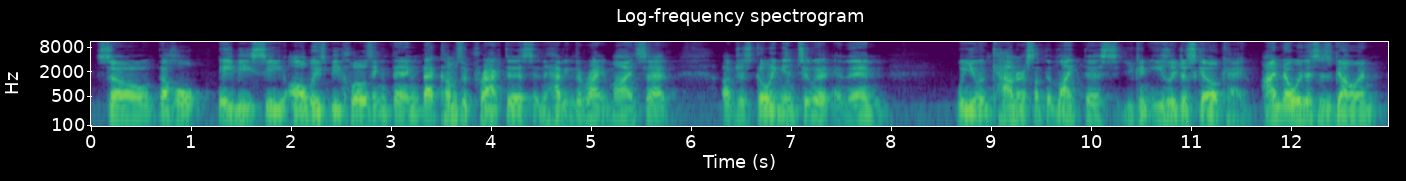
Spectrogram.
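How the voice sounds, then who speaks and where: A young American man casually telling a story in an animated way, swearing freely and acting out dialogue. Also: lowish voice, normal speed. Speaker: storyteller giving dating advice.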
